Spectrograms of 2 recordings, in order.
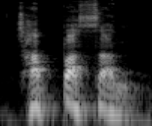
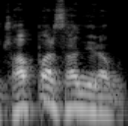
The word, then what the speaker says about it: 잣밭산: 그 산이 잣밭산, 산에 올라가면 왜 우리가 잣을 따먹는다 그러잖아요. 근데 어떤 일에 들으면 잣발산이라고 또 이렇게 또 할지 모르니까 잣밭산. 예, 발음 잘못하면 잣발산이죠. 잣발산.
